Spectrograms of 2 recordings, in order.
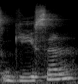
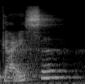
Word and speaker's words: Gießen: So the word was Gießen, like the town in Germany, the city. And I guess he was pronouncing it Gießen.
